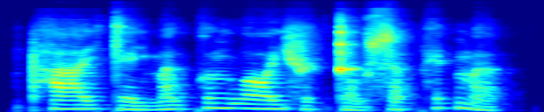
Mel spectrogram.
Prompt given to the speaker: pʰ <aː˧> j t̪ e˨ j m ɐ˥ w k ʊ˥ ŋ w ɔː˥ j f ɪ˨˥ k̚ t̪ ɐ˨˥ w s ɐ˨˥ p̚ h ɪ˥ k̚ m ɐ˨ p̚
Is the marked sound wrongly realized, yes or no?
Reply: no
